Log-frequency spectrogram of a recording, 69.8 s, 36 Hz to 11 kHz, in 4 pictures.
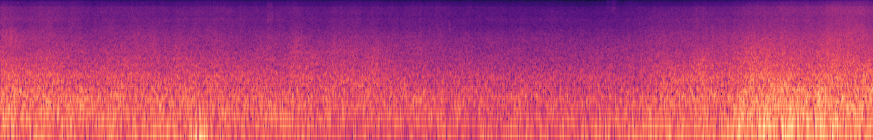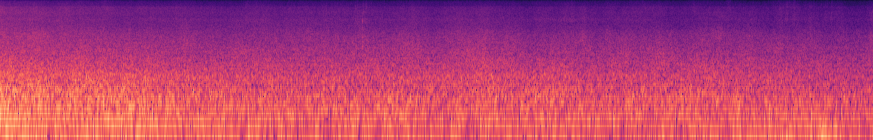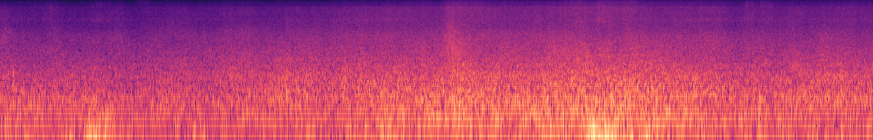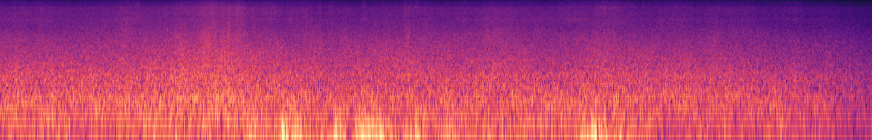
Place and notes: Ploumanach, lighthouse, France - Heavy waves medium distance
La mer est souvent agité au phare de Ploumanac'h. Les vagues sont assourdissantes.
At the Ploumanach lighthouse pretty wild waves crush into the rocks.
Getting closer is dangerous.
/Oktava mk012 ORTF & SD mixpre & Zoom h4n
